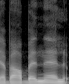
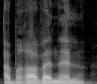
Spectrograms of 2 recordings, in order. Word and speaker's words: Abarbanel: le plus célèbre des abarbanel aussi prononcé abravanel a donné son nom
